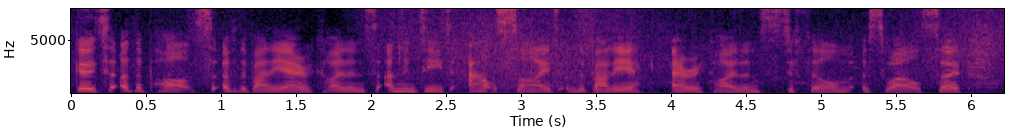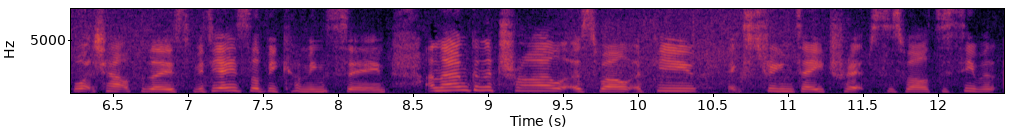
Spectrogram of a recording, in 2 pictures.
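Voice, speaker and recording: A woman's voice: mid-range voice, slight background noise. Chatty British woman vlogging outdoors. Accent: British English. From Britain. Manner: chatty, upbeat, with frequent ums and restarts. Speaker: travel vlogger. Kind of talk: casual travel vlog Q&A. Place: outdoors on a sunny beach, in a lifeguard tower.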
